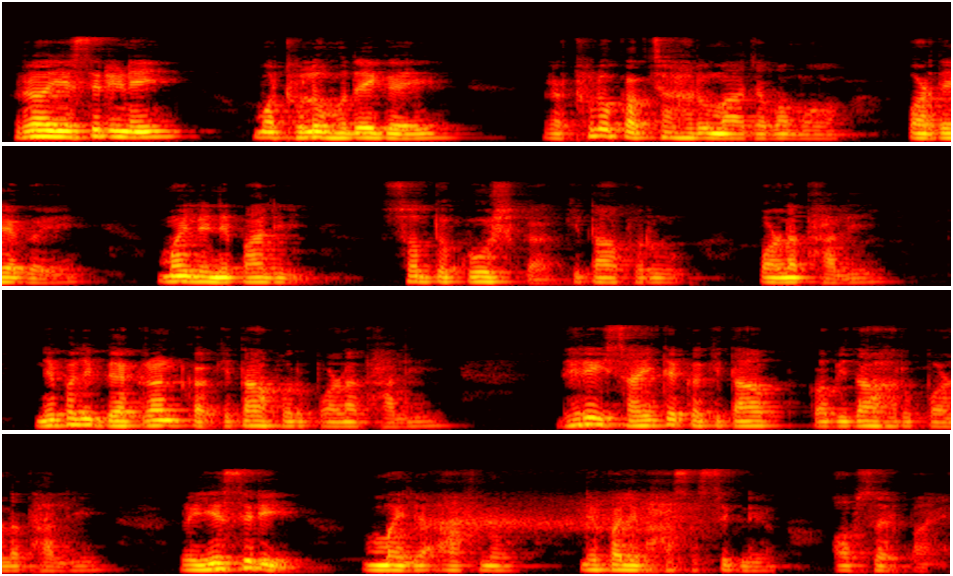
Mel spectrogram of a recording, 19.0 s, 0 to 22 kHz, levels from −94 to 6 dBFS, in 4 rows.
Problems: none marked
